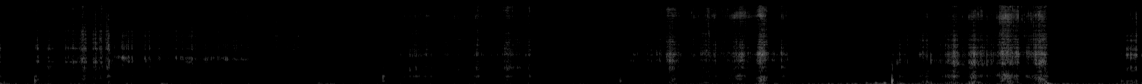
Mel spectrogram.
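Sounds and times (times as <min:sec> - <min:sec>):
object scratching: 0:00.0 - 0:03.1, 0:03.8 - 0:05.4, 0:06.2 - 0:08.0, 0:08.9 - 0:10.6.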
